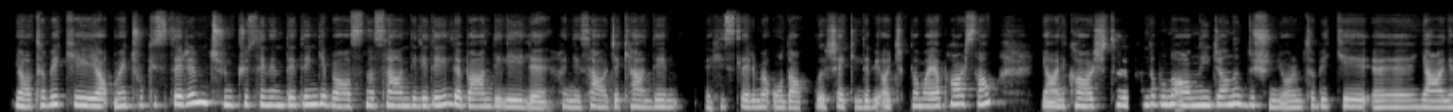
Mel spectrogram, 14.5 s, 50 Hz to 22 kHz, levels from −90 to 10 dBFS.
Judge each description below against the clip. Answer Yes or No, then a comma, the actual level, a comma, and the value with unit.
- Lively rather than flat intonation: No, average, 4.0 semitones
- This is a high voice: Yes, high, 225 Hz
